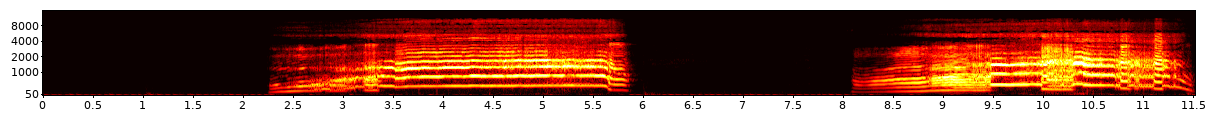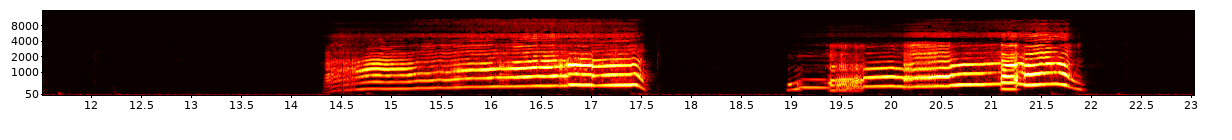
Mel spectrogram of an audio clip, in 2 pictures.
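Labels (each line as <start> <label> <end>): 2.5 Men screaming loudly. 6.6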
